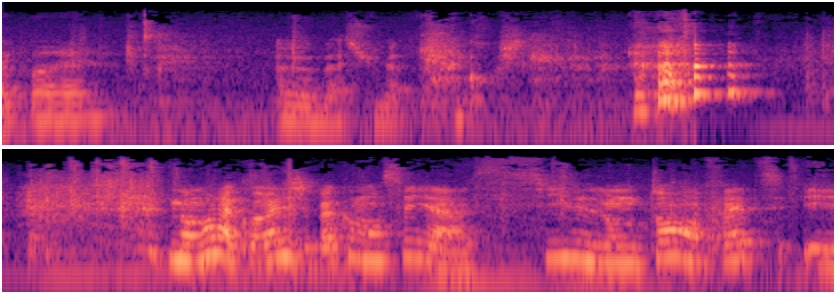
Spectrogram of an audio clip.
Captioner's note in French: rires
